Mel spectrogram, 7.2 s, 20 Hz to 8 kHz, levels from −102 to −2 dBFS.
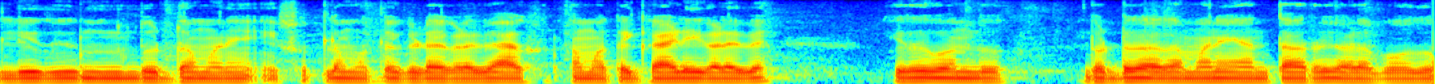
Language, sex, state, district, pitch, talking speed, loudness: Kannada, male, Karnataka, Chamarajanagar, 85 Hz, 125 wpm, -20 LUFS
